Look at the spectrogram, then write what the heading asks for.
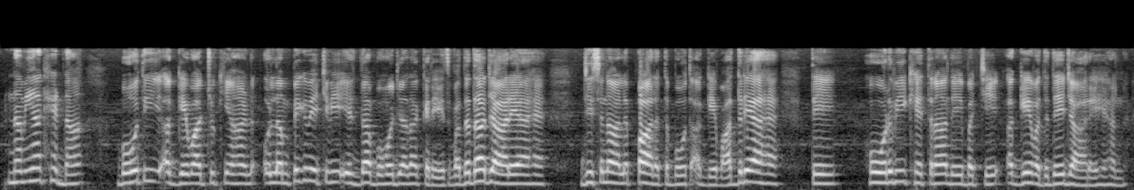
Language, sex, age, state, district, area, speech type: Punjabi, female, 18-30, Punjab, Tarn Taran, urban, spontaneous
